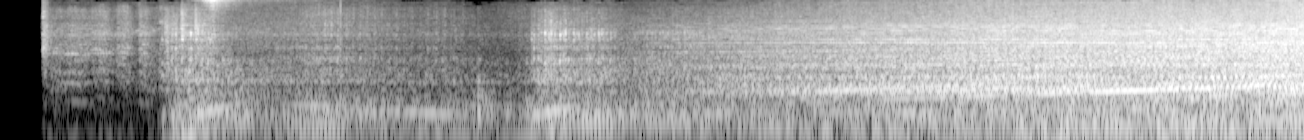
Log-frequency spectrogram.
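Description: Car engine revving: two quick blips, about a second and about two and a half seconds in, then a long steady rev climbing in pitch.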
